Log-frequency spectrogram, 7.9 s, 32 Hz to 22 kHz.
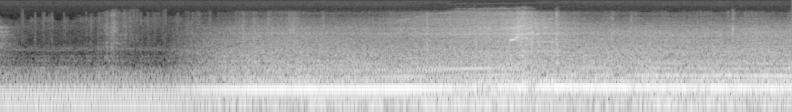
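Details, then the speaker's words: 1999-2005 Jetta 1.8T with bigger turbo, new exhaust manifold and locked turbo bolts, road test after rebuild: deep steady exhaust rumble pulling evenly at partial throttle with strong boost, no ticking or rattles; healthy. "wow i can't get over how much boost this thing produces with partial throttle"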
